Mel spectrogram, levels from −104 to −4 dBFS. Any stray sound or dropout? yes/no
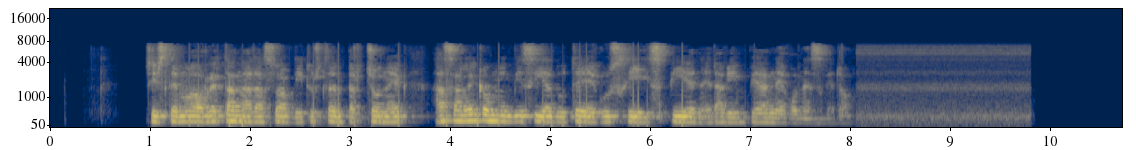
no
